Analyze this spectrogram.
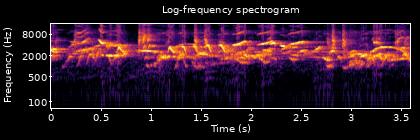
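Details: Caged white-rumped shama (murai batu) competing at a songbird contest, praised for song rhythm, power and long singing stamina; a fast run of varied whistled and chattering phrases, with other competing birds singing densely behind.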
